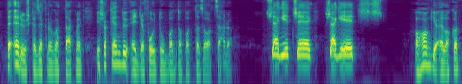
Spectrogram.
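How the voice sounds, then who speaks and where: Gravelly male audiobook narrator. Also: fairly low pitch, warm tone.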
